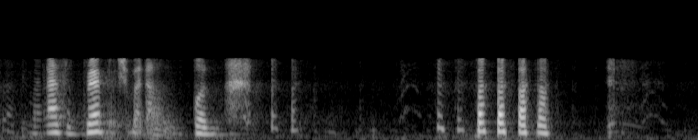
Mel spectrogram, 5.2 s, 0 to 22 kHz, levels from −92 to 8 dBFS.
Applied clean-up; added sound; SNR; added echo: neural mask model DeepFilterNet 3.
